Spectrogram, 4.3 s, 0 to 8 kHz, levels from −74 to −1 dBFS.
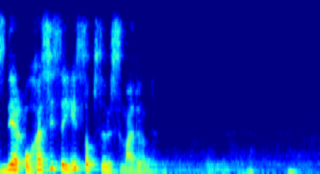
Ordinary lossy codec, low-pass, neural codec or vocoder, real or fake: Opus, 32 kbps; 7.2 kHz; codec, 16 kHz, 0.8 kbps, ZipCodec; fake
